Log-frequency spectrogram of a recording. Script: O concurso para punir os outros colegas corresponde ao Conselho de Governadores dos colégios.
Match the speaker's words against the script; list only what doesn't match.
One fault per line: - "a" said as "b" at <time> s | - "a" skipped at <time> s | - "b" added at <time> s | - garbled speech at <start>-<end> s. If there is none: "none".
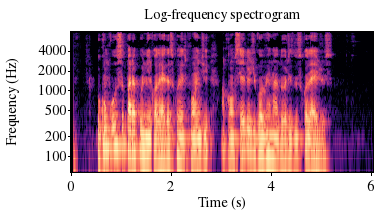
- "os outros" skipped at 1.6 s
